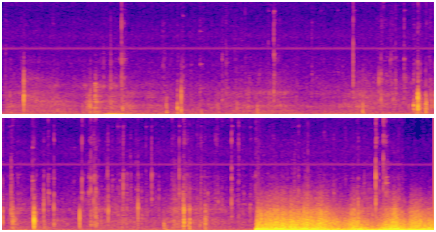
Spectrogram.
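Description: Faint scrapes and clicks of hands and climbing shoes on rock, then, about seven seconds in, loud wind buffeting the helmet camera's microphone.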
